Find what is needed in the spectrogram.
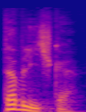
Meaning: plate, sign
- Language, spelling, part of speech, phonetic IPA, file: Russian, табличка, noun, [tɐˈblʲit͡ɕkə], Ru-табличка.ogg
